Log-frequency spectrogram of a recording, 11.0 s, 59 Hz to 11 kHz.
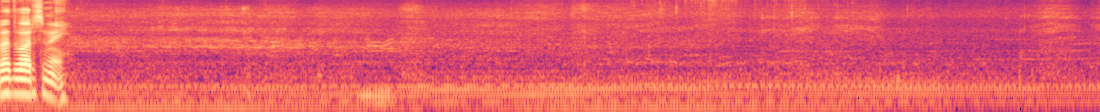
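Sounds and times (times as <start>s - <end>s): low hum of engine running: 0.0s - 11.0s.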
